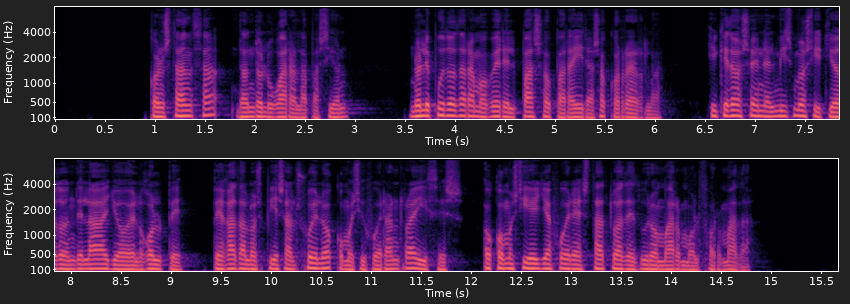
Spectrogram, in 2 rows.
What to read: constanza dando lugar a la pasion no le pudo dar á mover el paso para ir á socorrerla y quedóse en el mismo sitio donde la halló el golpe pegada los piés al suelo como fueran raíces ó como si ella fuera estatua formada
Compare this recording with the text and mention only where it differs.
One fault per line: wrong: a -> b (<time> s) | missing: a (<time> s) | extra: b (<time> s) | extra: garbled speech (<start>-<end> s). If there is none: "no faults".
extra: si (10.8 s)
extra: de duro mármol (13.5 s)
